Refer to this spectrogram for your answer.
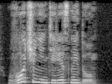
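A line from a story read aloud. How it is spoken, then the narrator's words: Cheerful reply. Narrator (Russian): весело отвечал Ожогин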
